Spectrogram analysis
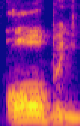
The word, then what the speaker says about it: Albany: Can you please pronounce it right? It's Albany, you dumb fuck.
